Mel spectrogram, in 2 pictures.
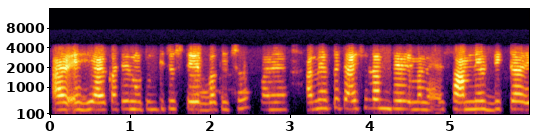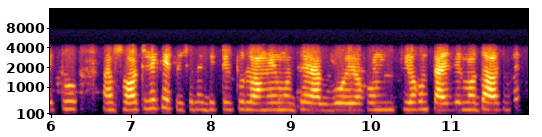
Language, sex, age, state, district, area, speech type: Bengali, female, 18-30, West Bengal, Cooch Behar, rural, conversation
